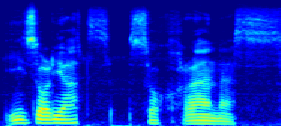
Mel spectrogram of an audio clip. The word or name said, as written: Isoliazsokhlanness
